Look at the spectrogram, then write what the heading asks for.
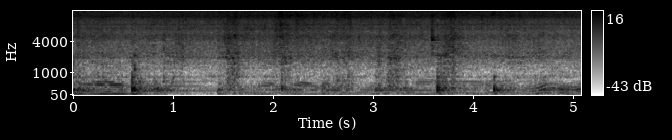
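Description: Chopped onions and garlic sizzling as they fry in oil in a metal pot, stirred with a wooden spoon that knocks sharply against the pot a few times.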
